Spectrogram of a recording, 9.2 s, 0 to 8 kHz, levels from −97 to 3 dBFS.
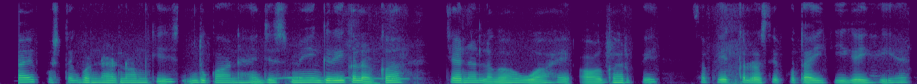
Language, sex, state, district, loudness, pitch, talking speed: Hindi, female, Uttar Pradesh, Deoria, -33 LUFS, 185 Hz, 155 wpm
